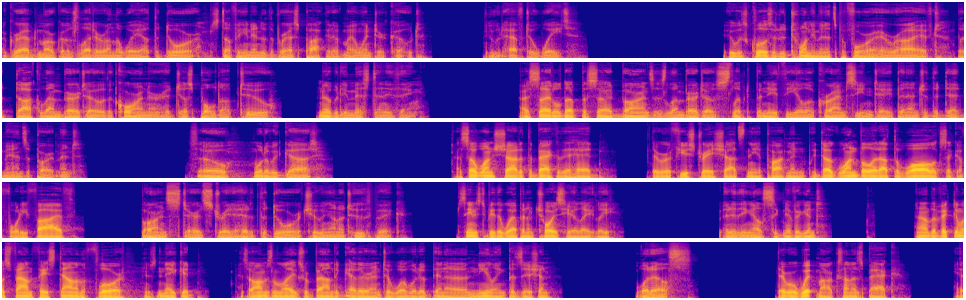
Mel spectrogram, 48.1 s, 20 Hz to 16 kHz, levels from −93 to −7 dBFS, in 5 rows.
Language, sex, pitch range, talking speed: English, male, 70-85 Hz, 205 wpm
